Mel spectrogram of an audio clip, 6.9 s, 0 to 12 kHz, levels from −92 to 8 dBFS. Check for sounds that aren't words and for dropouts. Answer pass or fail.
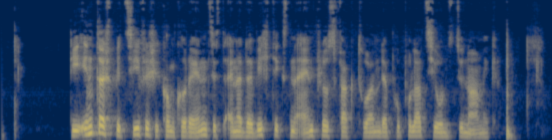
pass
